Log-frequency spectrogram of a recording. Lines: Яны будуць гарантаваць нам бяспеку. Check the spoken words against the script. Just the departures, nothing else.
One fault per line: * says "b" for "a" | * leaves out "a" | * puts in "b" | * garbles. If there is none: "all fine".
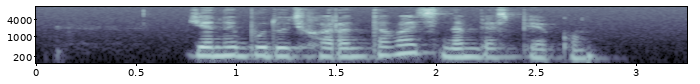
all fine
